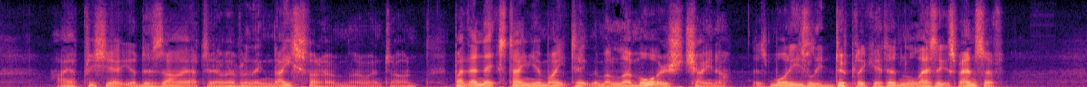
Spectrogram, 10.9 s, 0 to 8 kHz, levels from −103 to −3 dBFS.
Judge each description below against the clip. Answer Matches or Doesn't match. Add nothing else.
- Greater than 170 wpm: Doesn't match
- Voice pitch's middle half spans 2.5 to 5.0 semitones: Doesn't match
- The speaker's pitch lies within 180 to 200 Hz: Doesn't match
